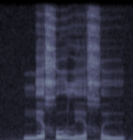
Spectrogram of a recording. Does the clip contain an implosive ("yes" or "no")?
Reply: no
